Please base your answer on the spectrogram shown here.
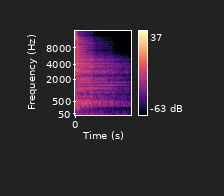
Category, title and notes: Instrument samples > Percussion
bellride weak 2 long
Agean, Amedia, bassbell, bell, bellcup, bellride, Bosphorus, click-crash, crashcup, Crescent, cup, cupride, cymbal, cymbell, Diril, Hammerax, Istanbul, Istanbul-Agop, Mehmet, Meinl, metal-cup, Paiste, ping, ride, ridebell, Sabian, Soultone, Stagg, Zildjian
